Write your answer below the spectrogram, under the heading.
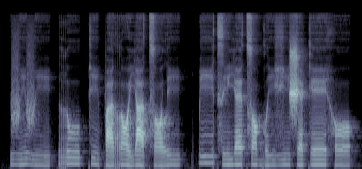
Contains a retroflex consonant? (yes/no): no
